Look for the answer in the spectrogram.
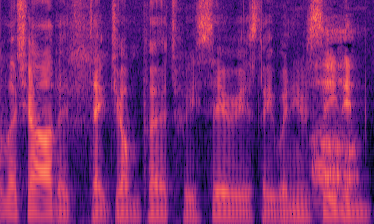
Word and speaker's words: Pertwee: I said Pertwee.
